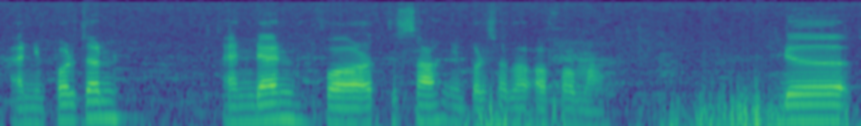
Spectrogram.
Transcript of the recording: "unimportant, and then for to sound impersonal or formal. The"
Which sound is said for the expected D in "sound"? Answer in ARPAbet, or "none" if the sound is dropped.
none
